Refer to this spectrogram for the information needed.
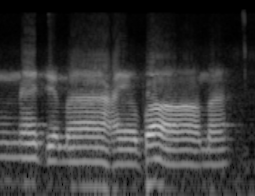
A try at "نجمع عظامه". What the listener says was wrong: Separate the two عينز. نجمع عظامه.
